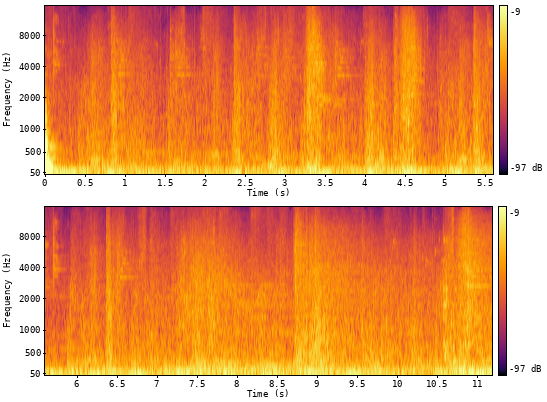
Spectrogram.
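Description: Spell effects whoosh and crackle in a fight.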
